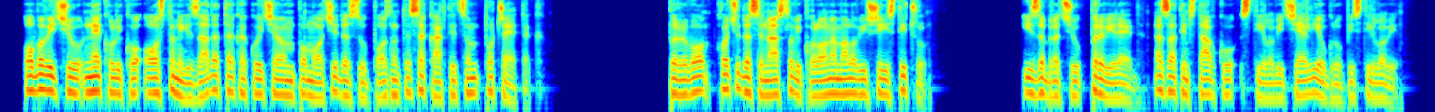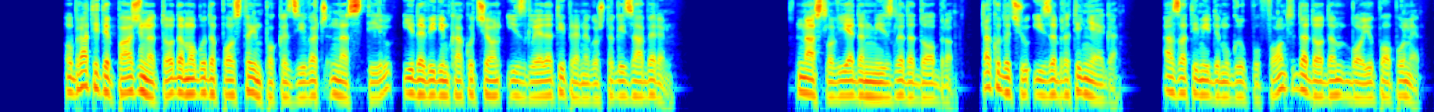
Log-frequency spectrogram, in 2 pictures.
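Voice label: Serbian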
